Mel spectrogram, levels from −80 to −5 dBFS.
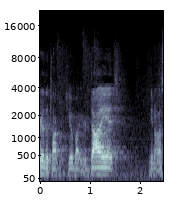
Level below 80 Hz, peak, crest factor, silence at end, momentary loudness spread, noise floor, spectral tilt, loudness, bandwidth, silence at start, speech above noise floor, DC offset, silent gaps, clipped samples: -58 dBFS; -6 dBFS; 20 dB; 0 s; 17 LU; -51 dBFS; -5 dB/octave; -24 LUFS; 15 kHz; 0 s; 27 dB; under 0.1%; none; under 0.1%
